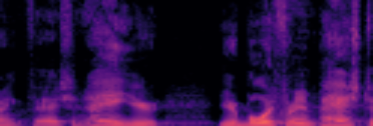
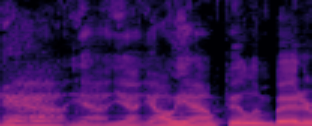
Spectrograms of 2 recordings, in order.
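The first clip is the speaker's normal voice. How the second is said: mock brightened, perked-up voice, pitched high; 8 semitones higher than usual. Retelling how he reacted while she talked to him: imitating him perking up. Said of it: "him perk up".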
